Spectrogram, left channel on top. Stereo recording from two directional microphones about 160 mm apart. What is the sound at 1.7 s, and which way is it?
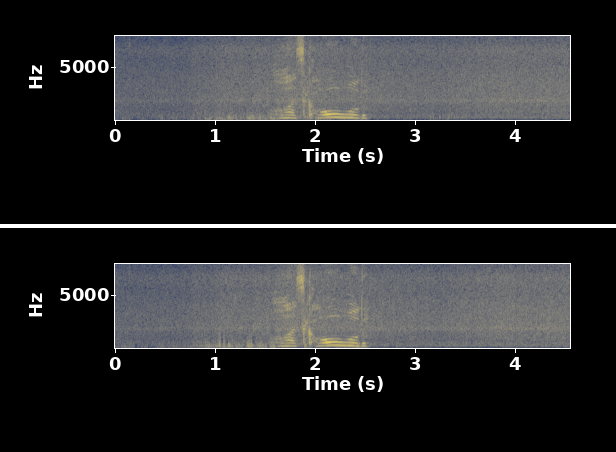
Speech, 25° left (ahead or behind).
